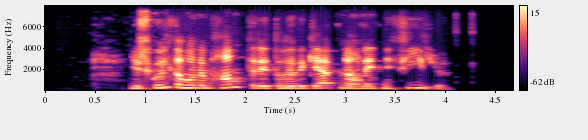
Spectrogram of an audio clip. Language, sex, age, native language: Icelandic, female, 50-59, Icelandic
